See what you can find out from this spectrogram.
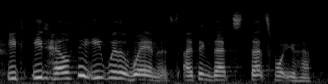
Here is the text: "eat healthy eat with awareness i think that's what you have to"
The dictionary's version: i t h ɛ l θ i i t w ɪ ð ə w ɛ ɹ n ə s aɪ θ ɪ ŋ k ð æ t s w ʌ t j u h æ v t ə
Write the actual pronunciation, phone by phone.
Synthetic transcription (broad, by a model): i t h ɛ l θ i i t w ɪ ð ə w ɛ ɹ n ə s aɪ θ ɪ ŋ k ð æ t s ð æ t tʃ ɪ h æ f t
